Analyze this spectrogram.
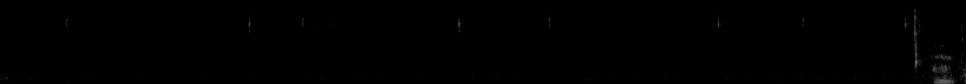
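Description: Near silence broken by about eight faint, sharp clicks at irregular intervals: a pen stylus tapping down on a drawing tablet as handwritten letters are drawn.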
